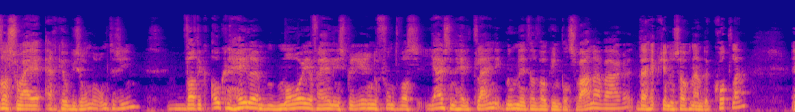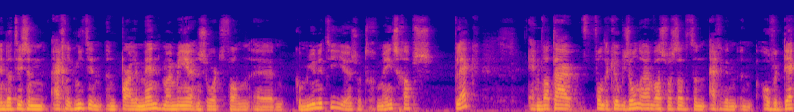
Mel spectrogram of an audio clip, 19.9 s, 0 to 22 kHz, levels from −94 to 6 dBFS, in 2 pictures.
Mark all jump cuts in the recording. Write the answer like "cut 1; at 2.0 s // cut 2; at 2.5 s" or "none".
none

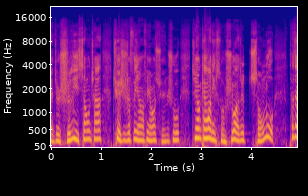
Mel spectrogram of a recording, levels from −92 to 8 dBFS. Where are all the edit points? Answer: none

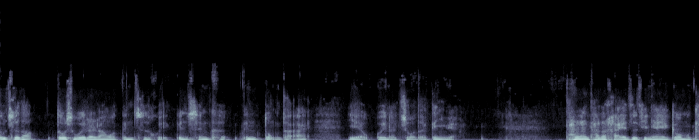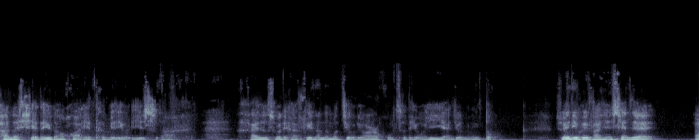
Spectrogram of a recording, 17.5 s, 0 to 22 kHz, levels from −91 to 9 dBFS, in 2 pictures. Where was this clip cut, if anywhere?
none

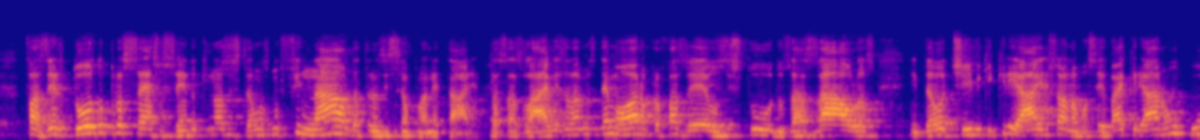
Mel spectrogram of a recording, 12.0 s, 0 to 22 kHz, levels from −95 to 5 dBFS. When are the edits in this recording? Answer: cut 1; at 4.9 s

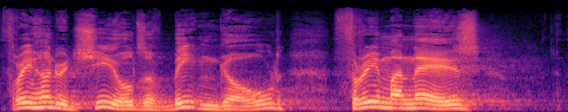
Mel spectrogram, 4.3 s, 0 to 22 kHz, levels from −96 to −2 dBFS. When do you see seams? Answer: none

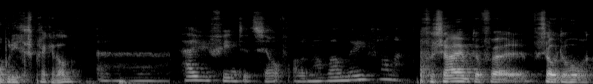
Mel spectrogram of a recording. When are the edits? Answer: cut 1; at 1.7 s // cut 2; at 4.2 s

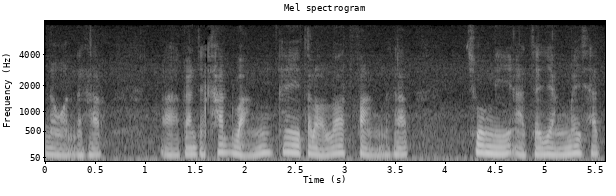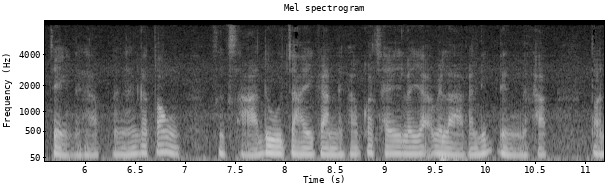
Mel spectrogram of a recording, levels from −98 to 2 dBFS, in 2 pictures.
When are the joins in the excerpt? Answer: cut 1; at 5.8 s

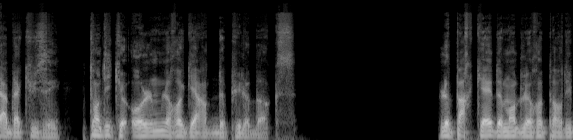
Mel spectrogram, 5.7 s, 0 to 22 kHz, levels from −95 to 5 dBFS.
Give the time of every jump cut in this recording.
none

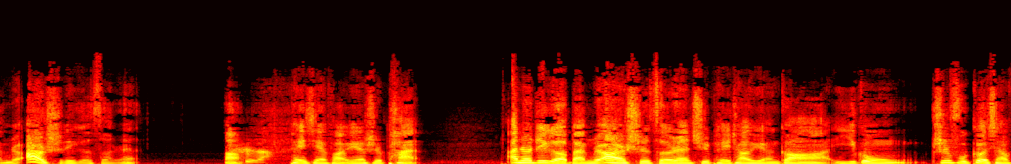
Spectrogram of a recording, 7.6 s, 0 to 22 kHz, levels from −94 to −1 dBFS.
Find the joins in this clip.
cut 1; at 2.2 s

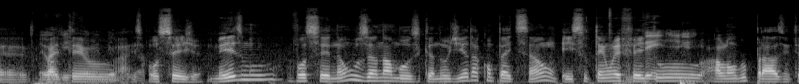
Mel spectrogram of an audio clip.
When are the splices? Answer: cut 1; at 1.5 s // cut 2; at 5.6 s

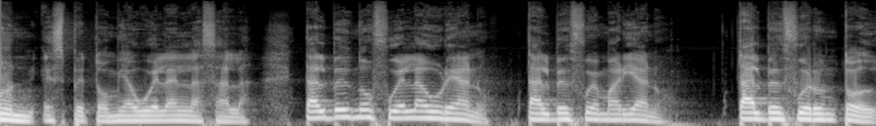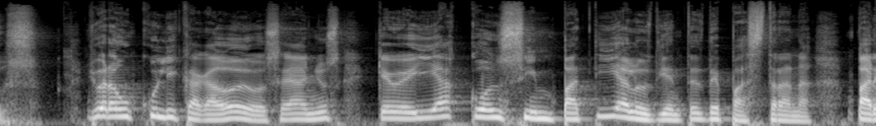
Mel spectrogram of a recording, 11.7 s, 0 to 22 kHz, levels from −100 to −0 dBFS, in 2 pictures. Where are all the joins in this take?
cut 1; at 1.9 s // cut 2; at 6.3 s

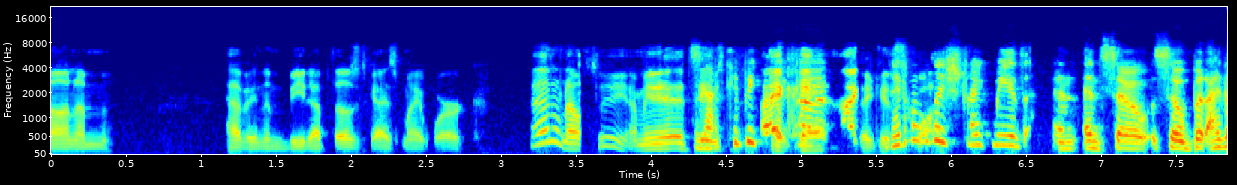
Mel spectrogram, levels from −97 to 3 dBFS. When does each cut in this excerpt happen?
cut 1; at 3.5 s // cut 2; at 5.4 s // cut 3; at 6.5 s

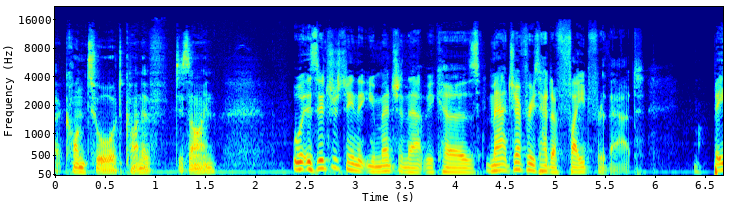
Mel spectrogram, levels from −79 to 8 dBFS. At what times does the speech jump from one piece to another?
cut 1; at 4.3 s

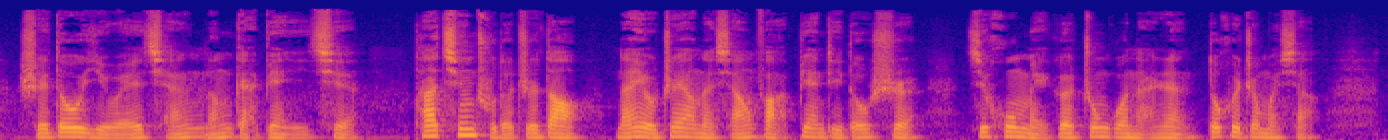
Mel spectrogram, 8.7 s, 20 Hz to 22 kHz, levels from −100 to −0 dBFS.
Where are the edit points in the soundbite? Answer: cut 1; at 2.5 s

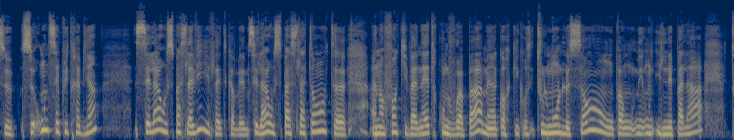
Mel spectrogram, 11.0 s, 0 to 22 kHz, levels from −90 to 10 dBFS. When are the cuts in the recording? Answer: none

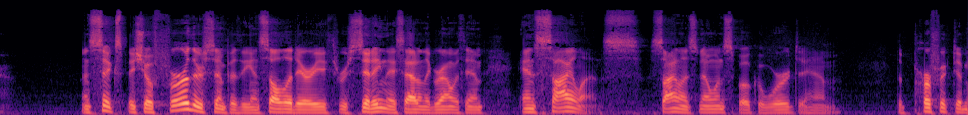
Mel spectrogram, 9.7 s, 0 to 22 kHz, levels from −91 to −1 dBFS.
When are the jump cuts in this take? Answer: cut 1; at 1.2 s

